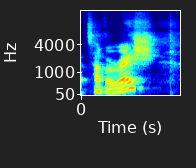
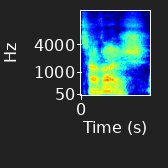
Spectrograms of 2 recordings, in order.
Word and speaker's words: Tavares: of ways i've heard tavares i've had heard uh tavaresh but actually uh you don't even pronounce the r from the sounds of things it's just tavage uh is how you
